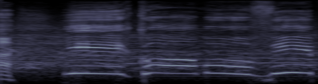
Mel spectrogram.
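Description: Male sports commentator's fast, excited speech, in short broken phrases.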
